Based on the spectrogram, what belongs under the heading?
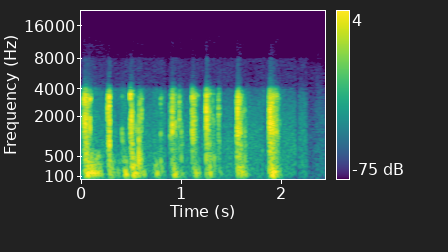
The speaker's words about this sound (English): Yeah, I think the heavy typing is back.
